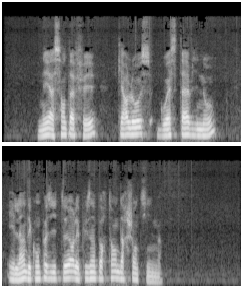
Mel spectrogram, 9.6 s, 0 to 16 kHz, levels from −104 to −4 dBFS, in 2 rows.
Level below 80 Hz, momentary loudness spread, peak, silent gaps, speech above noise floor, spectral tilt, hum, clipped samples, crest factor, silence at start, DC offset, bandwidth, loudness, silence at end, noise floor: -46 dBFS; 11 LU; -2 dBFS; none; 41 dB; -6.5 dB/octave; none; under 0.1%; 16 dB; 0.7 s; under 0.1%; 11.5 kHz; -18 LUFS; 1.55 s; -58 dBFS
